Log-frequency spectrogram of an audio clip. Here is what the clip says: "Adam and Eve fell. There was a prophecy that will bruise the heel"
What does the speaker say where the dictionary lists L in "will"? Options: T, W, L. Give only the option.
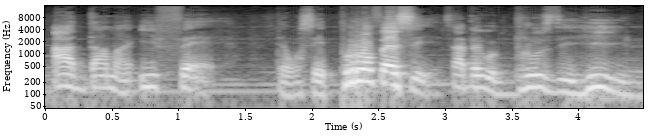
W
